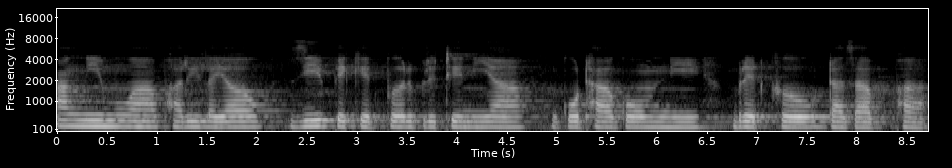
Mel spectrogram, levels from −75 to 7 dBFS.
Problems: constant background noise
